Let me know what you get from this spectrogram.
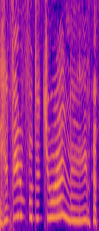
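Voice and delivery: hammed-up cooing compliment, voice way up; mock gushing. Joy reassures co-host who looks trashy, mock gushing.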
